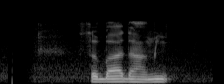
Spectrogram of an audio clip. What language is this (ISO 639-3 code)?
sin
